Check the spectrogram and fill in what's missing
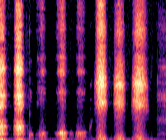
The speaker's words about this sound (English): Are you having a baby? That's Lamaze.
